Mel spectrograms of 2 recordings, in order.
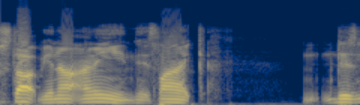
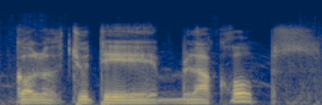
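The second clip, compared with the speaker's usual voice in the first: slow, softer mock French accent; bad French accent; 3 semitones lower, 7 dB quieter, much slower than usual. Shown as a demonstration. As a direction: imitate a French accent, quietly and drawn out. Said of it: "trying to do bad accents".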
